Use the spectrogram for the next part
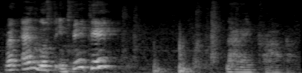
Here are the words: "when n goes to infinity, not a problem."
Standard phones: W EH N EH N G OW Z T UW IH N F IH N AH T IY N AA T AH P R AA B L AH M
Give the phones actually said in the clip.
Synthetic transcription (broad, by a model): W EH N EH N G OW S T UW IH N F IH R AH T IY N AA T AH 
